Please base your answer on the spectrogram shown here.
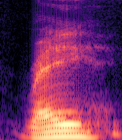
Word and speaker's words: Ray: Today's question is, can I analyze the case of Ray Gricar?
